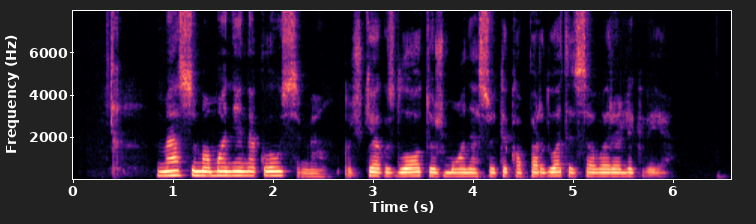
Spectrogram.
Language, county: Lithuanian, Kaunas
